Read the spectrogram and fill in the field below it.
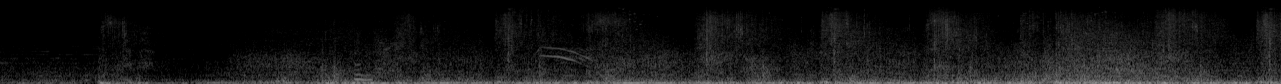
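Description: Loud fight sounds of blows and crackling blasts burst out repeatedly.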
